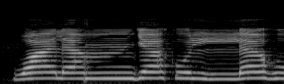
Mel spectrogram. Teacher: हू को खींचेंगे एक अलिफ की मिकदार के बराबर क्योंकि उल्टा पेश है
